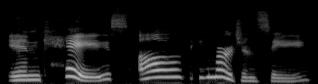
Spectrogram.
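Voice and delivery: high, very slow, overly innocent; a bad liar stalling; Doog's voice. Doog lies to Ao, high and drawn out.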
